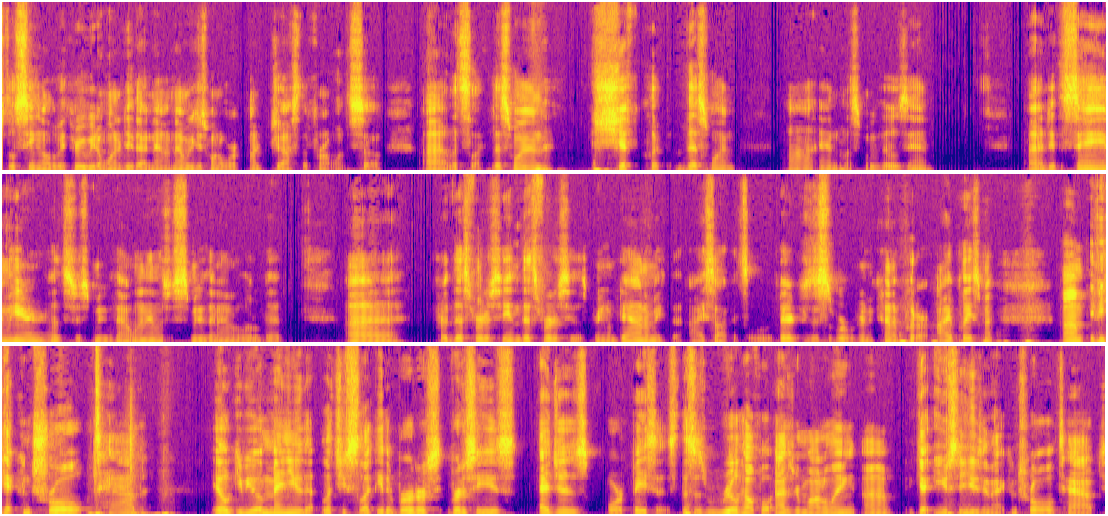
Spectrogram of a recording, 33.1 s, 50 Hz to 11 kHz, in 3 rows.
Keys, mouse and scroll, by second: 1.1-3.5 drag, 3.5-9.6 right drag, 8.1-11.1 drag, 11.1-13.9 right drag, 12.0-13.9 drag, 15.2-18.7 right drag, 17.0-18.7 drag, 23.4 ctrl+Tab.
